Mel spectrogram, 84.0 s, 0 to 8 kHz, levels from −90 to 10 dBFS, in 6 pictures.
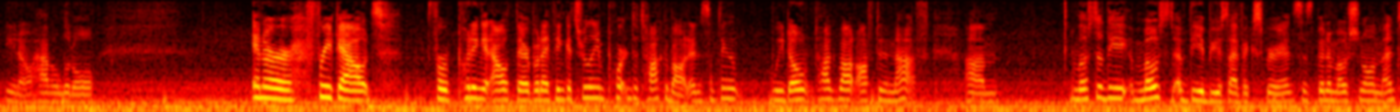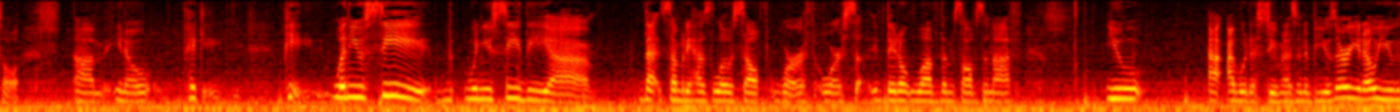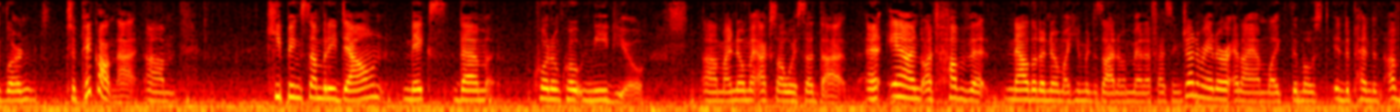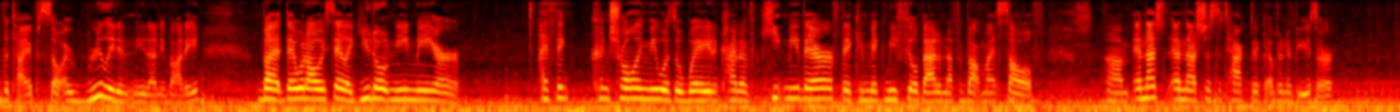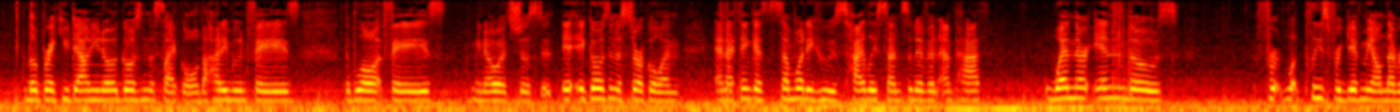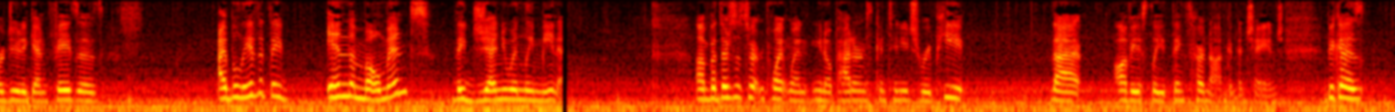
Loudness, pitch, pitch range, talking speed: -25 LUFS, 220 Hz, 205-245 Hz, 195 wpm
